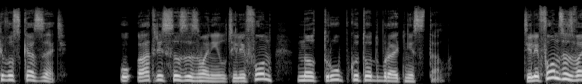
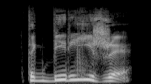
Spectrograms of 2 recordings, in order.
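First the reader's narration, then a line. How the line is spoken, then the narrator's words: Growled. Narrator (Russian): рыкнул я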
